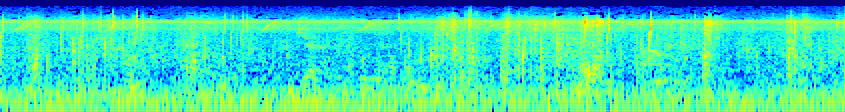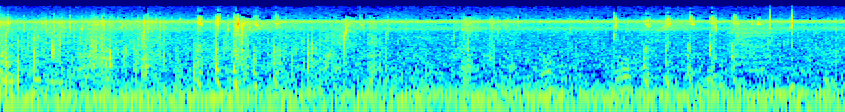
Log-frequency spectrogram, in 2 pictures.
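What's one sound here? A baby monkey squeaks and cries close by.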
